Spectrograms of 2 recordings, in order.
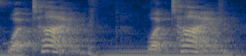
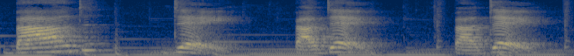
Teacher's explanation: we link the last T sound at the end of what with the first T sound at the beginning of time so it becomes what time what time we only need one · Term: linking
